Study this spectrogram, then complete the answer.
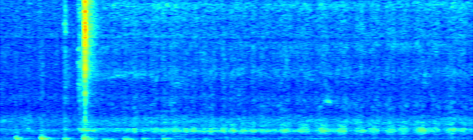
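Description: A heat gun blows with a steady whir.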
